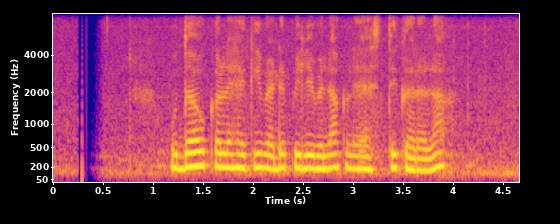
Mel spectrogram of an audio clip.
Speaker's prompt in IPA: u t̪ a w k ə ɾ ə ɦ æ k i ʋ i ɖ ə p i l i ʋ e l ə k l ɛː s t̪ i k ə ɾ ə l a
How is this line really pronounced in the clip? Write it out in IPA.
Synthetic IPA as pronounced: u d̪ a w k ə l ə ɦ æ k i ʋ æ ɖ ə p i l i ʋ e l a k l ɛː s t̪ i k ə ɾ ə l a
